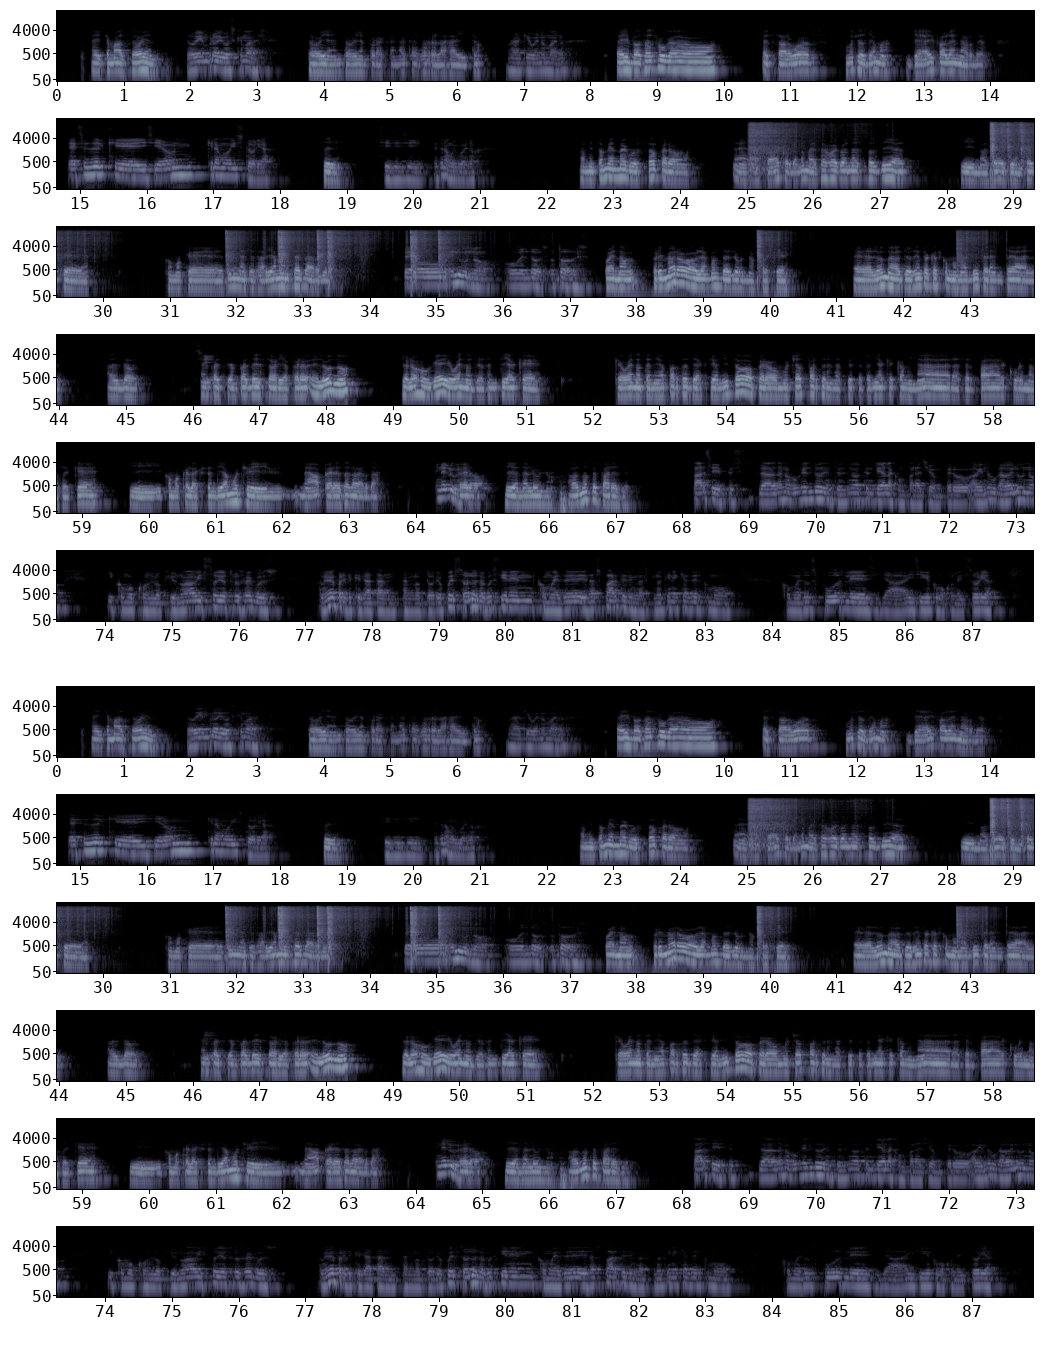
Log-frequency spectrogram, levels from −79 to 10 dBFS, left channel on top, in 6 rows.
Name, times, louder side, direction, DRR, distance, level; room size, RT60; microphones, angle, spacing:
voice 1, 0.5-1.5 3.8-6.4 8.4-9.9 10.6-11.4 11.8-13.9 18.7-18.9 22.5-24.2 24.8-27.4 28.2-29.8 31.0-33.4 37.5-40.3 41.3-44.1 44.7-45.2 46.1-48.4 49.1-51.2 52.3-59.2 59.7-63.5 64.7-65.0 65.3-67.2, left 3 dB, 75° left, 0.8 m, -32 dB
voice 2, 1.9-3.3 6.7-7.8 14.8-17.9 19.5-21.0 34.5-37.3 46.0-46.4 64.3-64.8 68.2-68.9 69.2-73.7 74.0-76.6 77.2-83.4 84.2-87.7, left 1 dB, 55° left, 2.4 m, -41 dB
sound 1, 25.0-27.2 28.6-30.3 31.8-36.1 36.7-36.8 39.8-40.6 42.8-43.6, right 3 dB, 10° right, 0.7 m, -31 dB
18.0 x 10.0 x 5.4 m
head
